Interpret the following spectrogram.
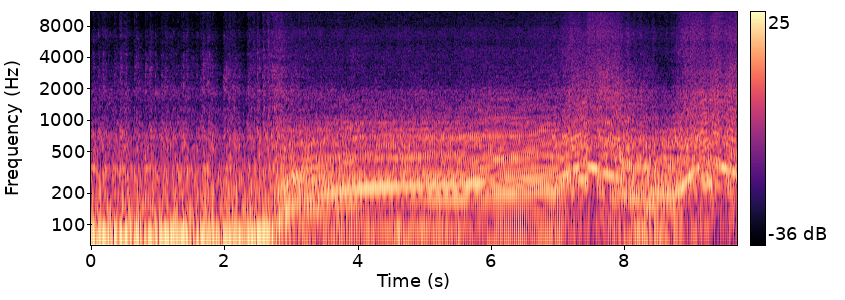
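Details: Newly built 427 Windsor Ford V8, 540 hp, roller cam, carburetted, for a 1965 Cobra, mixture screws adjusted and timing set: deep, even idle rising smoothly into clean rev blips and settling back, no misses or knocks; runs great.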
